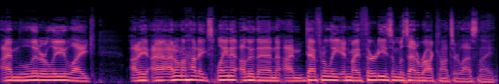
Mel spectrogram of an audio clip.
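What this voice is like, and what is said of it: Unusually deep, worn-out voice. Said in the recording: “you can tell by my voice. It's very deep. This is my, ... My NPR voice today.”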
